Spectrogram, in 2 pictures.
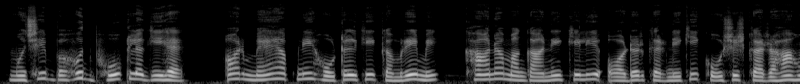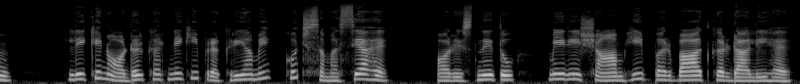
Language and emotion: Hindi, sad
